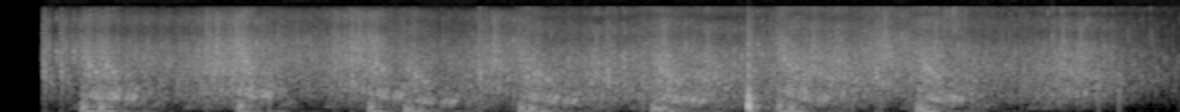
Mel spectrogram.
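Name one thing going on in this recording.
Water trickles and splashes nearby.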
